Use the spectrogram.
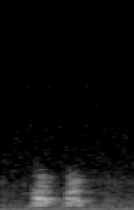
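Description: Dogs bark twice in quick succession somewhere off in another room, muffled and moderately faint, with quiet room tone around the barks and no speech.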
